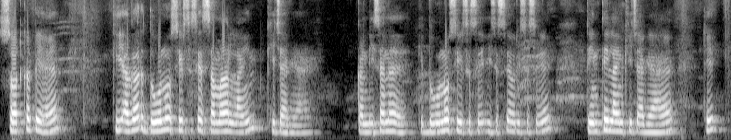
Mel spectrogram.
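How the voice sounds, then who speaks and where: A woman's voice: medium pitch, steady tone, a little slow, warm tone. A woman teaching a math lesson, explaining step by step and counting aloud with frequent checks. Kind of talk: explaining on a board.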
